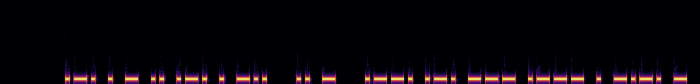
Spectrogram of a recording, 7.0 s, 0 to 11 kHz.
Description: Morse code, heard as a keyed tone, about 27 wpm, 700 Hz. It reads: RETIRED IT PROJECT
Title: Practice QSO - Exchange 3 - More Info - 28wpm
